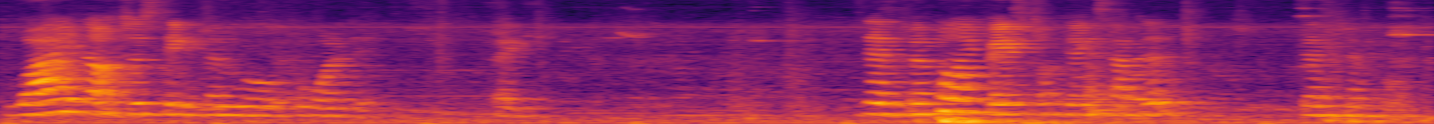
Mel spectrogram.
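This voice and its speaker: A woman's voice: fairly high pitch, moderate pace. A woman in the audience asking a question, tentative and hesitant. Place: audience of an arts venue hall. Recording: echoey hall, distant, noisy.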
